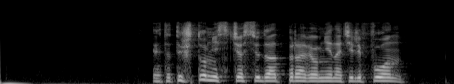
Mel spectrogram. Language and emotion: Russian, angry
